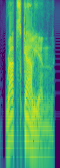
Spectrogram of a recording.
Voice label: "Rapscallion", British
